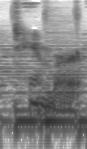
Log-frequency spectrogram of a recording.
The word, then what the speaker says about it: timbre: element of music is timbre now i know that the word looks like timber but i promise it is actually pronounced timbre and the actual musical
